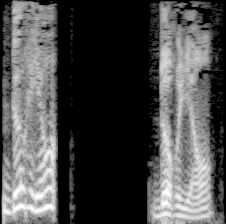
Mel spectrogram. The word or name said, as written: Dorian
